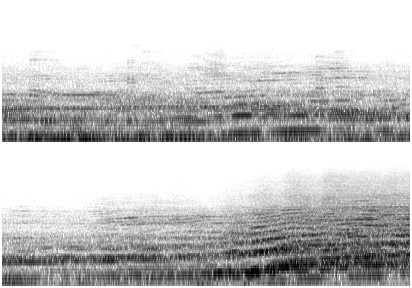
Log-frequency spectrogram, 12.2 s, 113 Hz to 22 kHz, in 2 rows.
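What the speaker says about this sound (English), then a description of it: "these Legends cars will get wound up and get things started for their first of 6 laps around this 3/8-mile oval here at Lucas Oil Speedway" Legends race cars at the start of a race on a 3/8-mile oval at Lucas Oil Speedway, a pack of engines droning together and then revving up sharply near the end, loud and steady.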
